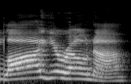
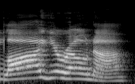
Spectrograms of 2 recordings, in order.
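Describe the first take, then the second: First: The name is pronounced the Spanish way. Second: The name is pronounced the Spanish way.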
